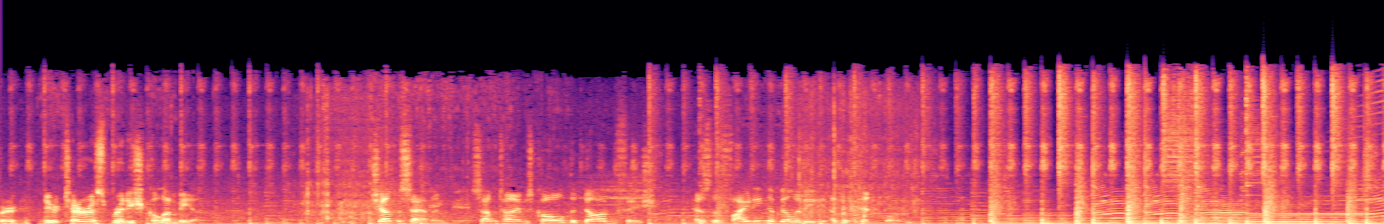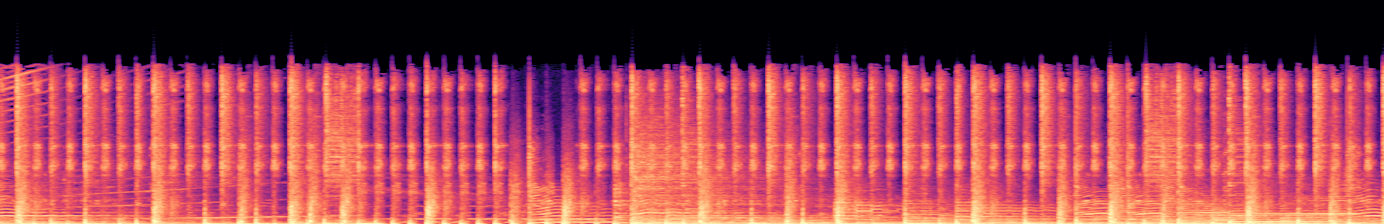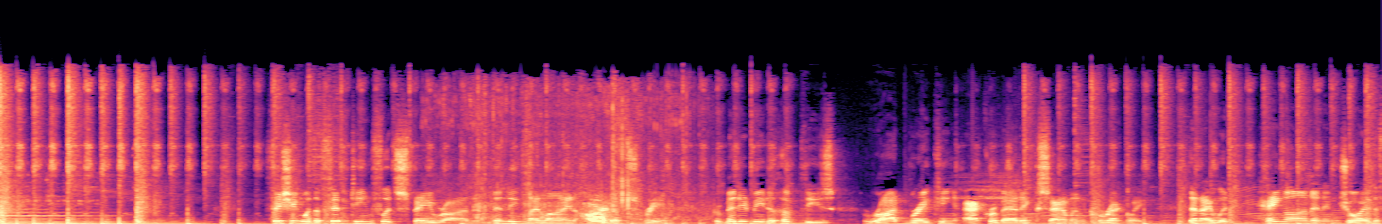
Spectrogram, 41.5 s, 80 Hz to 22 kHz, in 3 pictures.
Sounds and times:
Speech: 0.0s - 2.1s, 3.7s - 9.2s, 30.4s - 41.5s
Music: 0.0s - 36.0s, 37.0s - 41.5s.

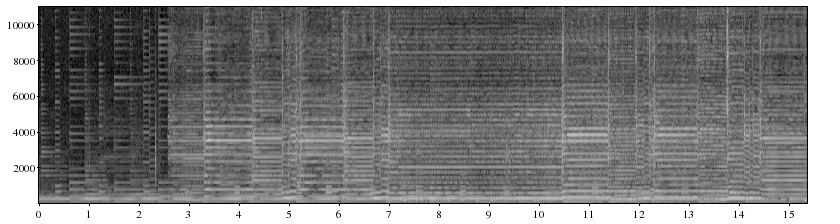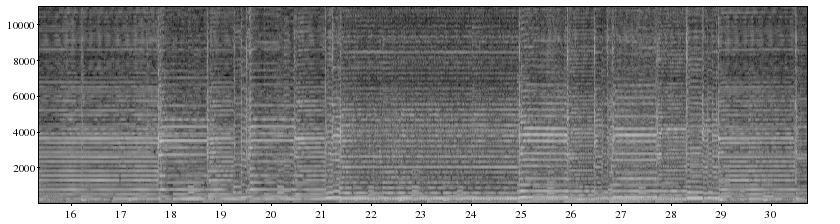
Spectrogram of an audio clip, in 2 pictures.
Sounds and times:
Acoustic guitar: 0.0s - 30.7s
Strum: 0.0s - 30.7s.

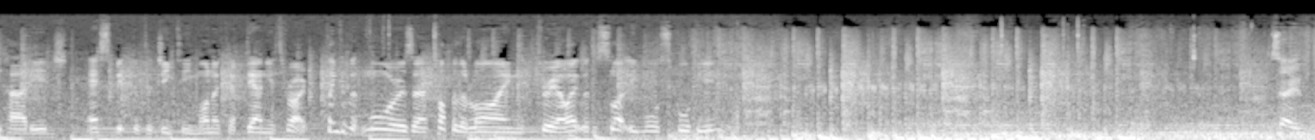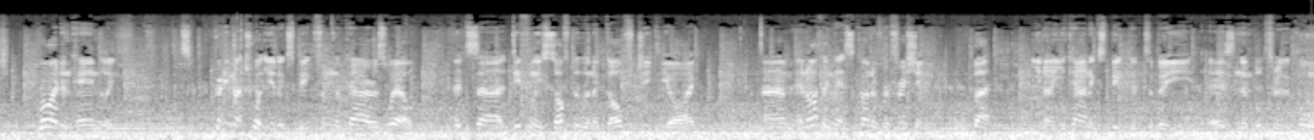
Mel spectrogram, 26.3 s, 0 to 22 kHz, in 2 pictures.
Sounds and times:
Speech: 0.0s - 7.3s, 12.8s - 14.5s, 15.3s - 20.2s, 20.8s - 26.2s
Music: 0.0s - 26.2s.

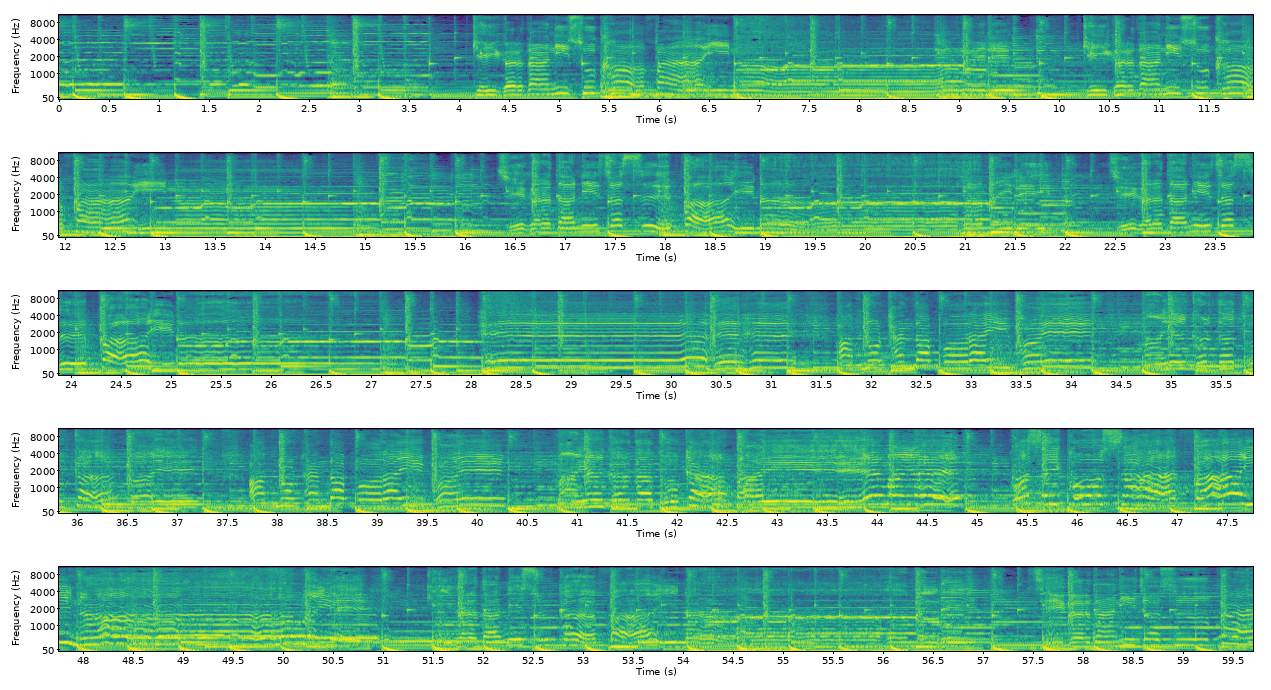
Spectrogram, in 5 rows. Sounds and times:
Music: 0.0s - 59.7s.

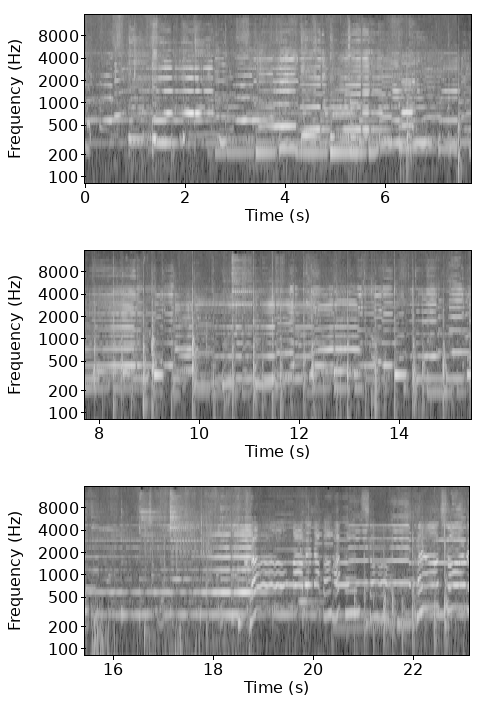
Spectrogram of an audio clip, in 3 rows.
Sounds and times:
Violin, fiddle: 0.0s - 23.1s.

